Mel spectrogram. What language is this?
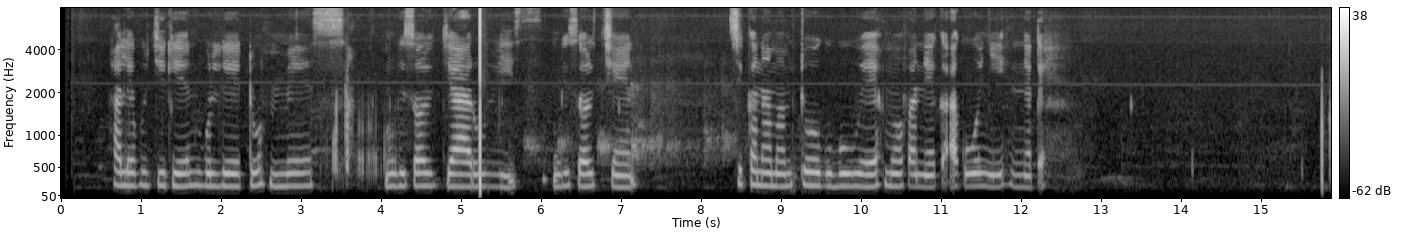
Wolof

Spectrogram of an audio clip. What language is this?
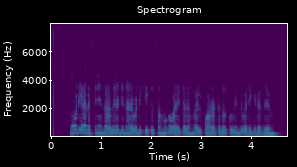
Tamil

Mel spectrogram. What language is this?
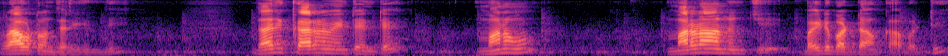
Telugu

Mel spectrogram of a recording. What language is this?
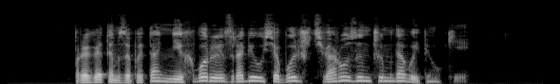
Belarusian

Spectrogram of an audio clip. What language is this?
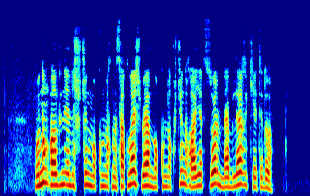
Uyghur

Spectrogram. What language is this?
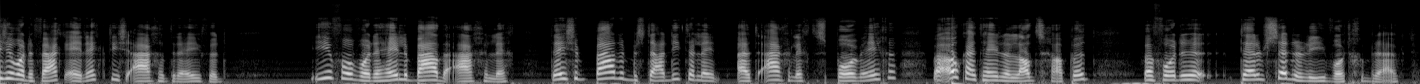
Dutch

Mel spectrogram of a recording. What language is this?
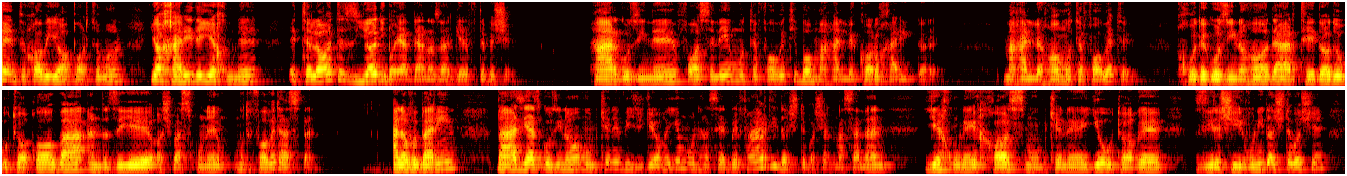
Persian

